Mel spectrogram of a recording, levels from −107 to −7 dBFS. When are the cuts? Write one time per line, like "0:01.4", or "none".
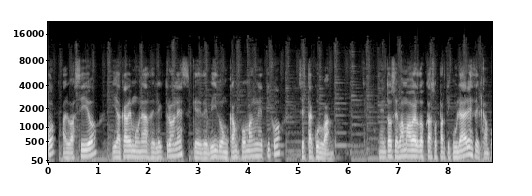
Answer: none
